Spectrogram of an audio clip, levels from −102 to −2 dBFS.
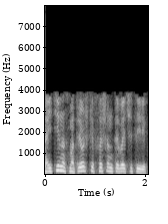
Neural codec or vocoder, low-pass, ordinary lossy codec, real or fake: none; 7.2 kHz; AAC, 16 kbps; real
